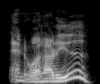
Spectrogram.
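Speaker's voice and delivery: a half-hearted Scottish brogue; bad Scottish accent. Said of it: "that's a bad Scottish accent".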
